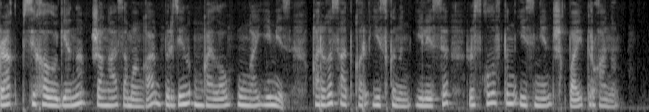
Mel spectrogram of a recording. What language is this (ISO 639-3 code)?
kaz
